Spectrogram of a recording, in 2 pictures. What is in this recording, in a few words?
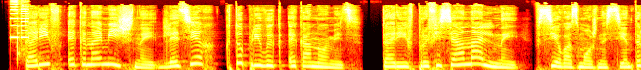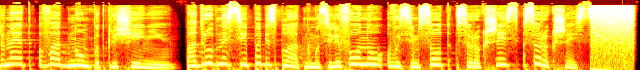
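russian female commercial; voice demos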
